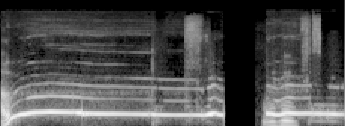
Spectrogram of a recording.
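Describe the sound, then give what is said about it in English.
A person howls like a wolf, one long sustained wavering howl rising at the start, then after a brief pause a second, rougher howl begins. Loud. “I'm a Lone Wolf.”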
